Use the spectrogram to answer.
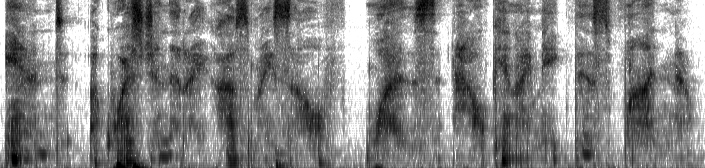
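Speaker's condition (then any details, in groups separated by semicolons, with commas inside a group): Spasmodic dysphonia; voice sounds like laryngitis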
